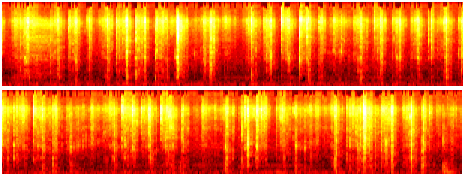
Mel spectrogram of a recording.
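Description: Tarot cards are shuffled steadily for a monthly reading, a rapid, continuous papery riffling and flicking close up, moderately quiet and without talk.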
